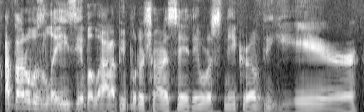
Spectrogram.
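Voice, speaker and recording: A man in his thirties with a naturally deep voice, hosting a podcast in loose, slangy casual chat full of fillers and asides to his listeners. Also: quick pace, clear, resonant tone, dry recording. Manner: feels hot and uncomfortable while recording. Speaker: podcast host. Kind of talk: casual solo podcast rambling.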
